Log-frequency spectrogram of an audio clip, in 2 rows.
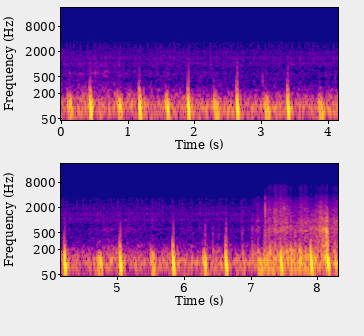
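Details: Heartbeat and breathing sounds for ASMR sleep: steady low thumps at about 75 beats a minute, with breath noise rising near the end; an ordinary regular heartbeat.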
